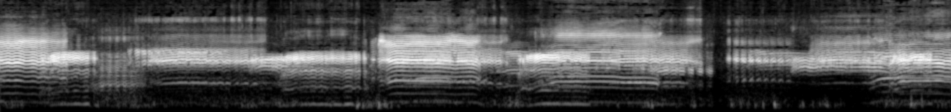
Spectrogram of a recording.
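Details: Sheep walking on the Porrenkoogdeich near Husum, Nordfriesland, calling almost without pause: a dense chorus of overlapping, quavering bleats in higher and lower voices.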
